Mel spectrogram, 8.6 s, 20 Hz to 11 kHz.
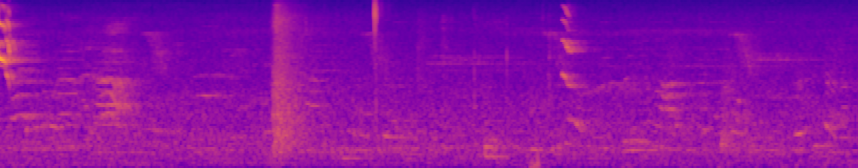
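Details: Two rose-ringed parakeets on a terrace, 15 April 2023: harsh, high squawks and short falling screeches at irregular intervals, with softer chirps and a sharp rustling burst between them.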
